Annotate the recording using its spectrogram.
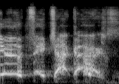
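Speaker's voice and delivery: frantic, shrill, very high scream. In the game, holding the town cat, the player's character asks a little girl, screaming. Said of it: "I start screaming".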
